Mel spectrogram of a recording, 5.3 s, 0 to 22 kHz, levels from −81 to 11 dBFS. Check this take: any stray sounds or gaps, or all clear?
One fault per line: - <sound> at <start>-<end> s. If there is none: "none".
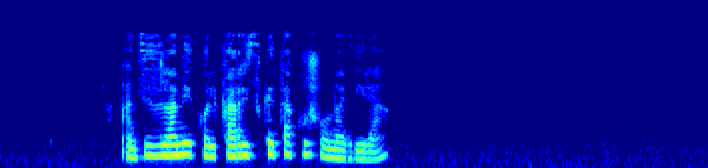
none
